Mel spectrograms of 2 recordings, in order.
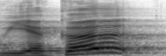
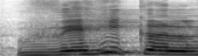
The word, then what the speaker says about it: vehicle: Your vehicle is in tip top condition. Vehicle නෙවේ correct pronunciation එක vehicle.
